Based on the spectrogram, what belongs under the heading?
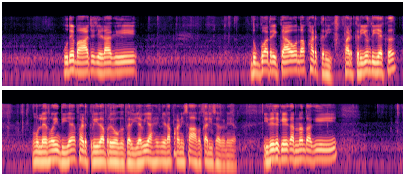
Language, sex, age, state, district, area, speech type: Dogri, male, 18-30, Jammu and Kashmir, Samba, rural, spontaneous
